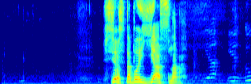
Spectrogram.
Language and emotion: Russian, angry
